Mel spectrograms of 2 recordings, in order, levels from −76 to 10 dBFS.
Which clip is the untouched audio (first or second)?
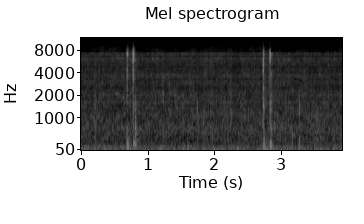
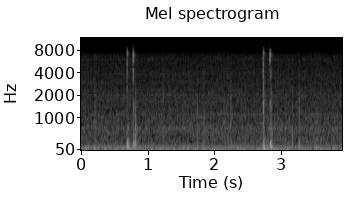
second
